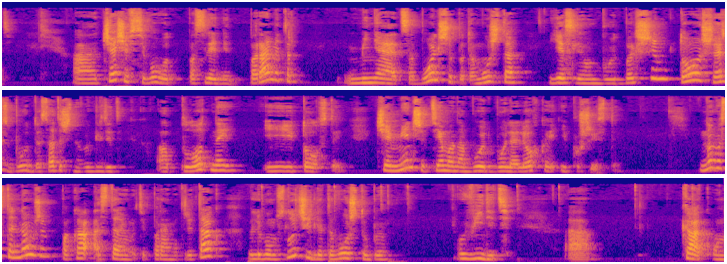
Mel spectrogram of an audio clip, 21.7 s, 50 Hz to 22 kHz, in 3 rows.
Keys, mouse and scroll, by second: 13.1-13.7 scroll down 2, 15.0-15.5 scroll up 2, 15.6-17.1 scroll up 3, 17.1-21.6 middle drag.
